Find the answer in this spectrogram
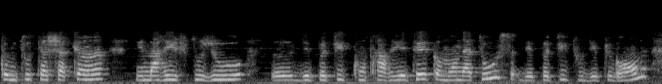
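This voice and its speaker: This is a woman's voice at medium pitch. Her intonation stays fairly even. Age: 60s. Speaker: program client. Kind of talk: testimony. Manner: halting.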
